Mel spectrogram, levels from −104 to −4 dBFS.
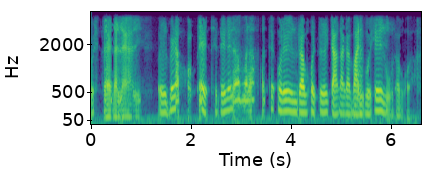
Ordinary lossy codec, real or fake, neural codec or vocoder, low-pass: AAC, 24 kbps; fake; autoencoder, 22.05 kHz, a latent of 192 numbers a frame, VITS, trained on many speakers; 3.6 kHz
